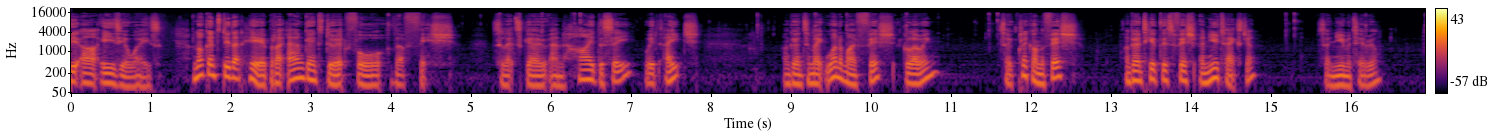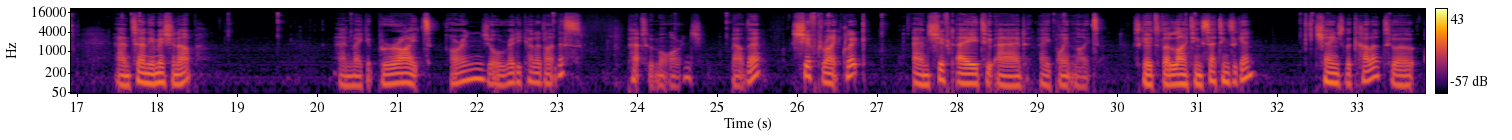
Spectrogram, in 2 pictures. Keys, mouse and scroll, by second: 2.7-4.0 scroll down 7, 4.0-6.4 shift+middle drag, 6.4 click, 7.4 h, 8.0 scroll up 4, 8.6-11.6 shift+middle drag, 11.6 click, 15.3-18.9 drag, 24.2 click, 27.1 shift+right click, 29.4 shift+a, 33.4 click.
